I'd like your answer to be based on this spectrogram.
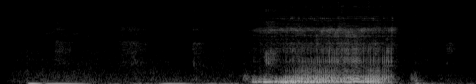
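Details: Sleeping baby snoring: soft breathing, then a loud, low, rattling snore lasting about a second and a half.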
